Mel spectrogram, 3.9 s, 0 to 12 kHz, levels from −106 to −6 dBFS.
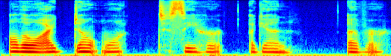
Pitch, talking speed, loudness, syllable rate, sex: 175 Hz, 140 wpm, -19 LUFS, 4.5 syllables/s, female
